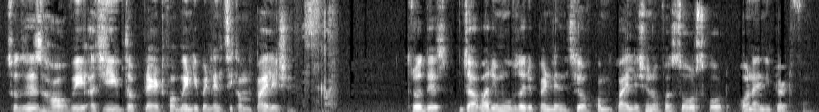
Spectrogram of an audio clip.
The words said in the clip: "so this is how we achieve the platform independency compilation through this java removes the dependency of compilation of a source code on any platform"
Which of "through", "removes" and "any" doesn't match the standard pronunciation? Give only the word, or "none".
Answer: through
